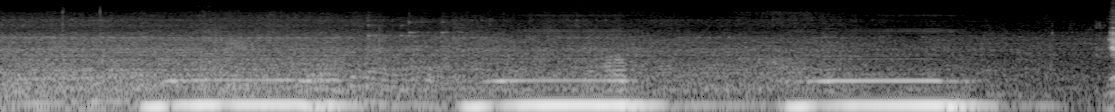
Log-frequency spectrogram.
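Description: A phone ringing sound effect played over the hall's speakers: three long, steady low-pitched rings, each about a second and a half with a short pause between, answered just after.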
